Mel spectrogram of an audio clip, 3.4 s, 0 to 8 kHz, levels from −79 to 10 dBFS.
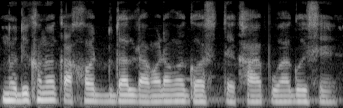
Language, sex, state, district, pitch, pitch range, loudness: Assamese, male, Assam, Sonitpur, 125 Hz, 120-135 Hz, -14 LUFS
